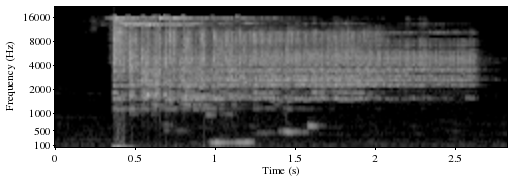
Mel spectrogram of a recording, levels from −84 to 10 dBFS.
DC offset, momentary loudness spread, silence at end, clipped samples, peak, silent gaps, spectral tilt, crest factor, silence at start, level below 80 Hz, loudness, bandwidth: under 0.1%; 11 LU; 0.2 s; under 0.1%; 0 dBFS; none; 1.5 dB/octave; 22 dB; 0.3 s; -48 dBFS; -17 LUFS; 18 kHz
